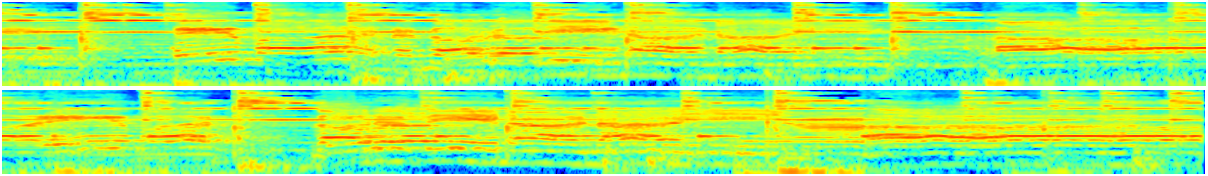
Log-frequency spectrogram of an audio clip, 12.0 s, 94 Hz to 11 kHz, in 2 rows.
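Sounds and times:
person singing devotional melody: 0:00.0 - 0:12.0
small hand cymbals ringing: 0:00.0 - 0:12.0.

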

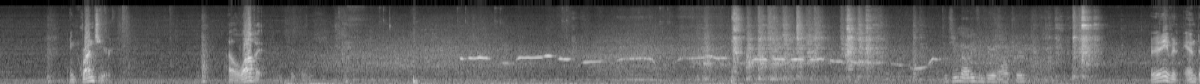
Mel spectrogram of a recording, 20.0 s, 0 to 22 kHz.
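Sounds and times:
person whistling a tune: 0:07.6 - 0:15.9.

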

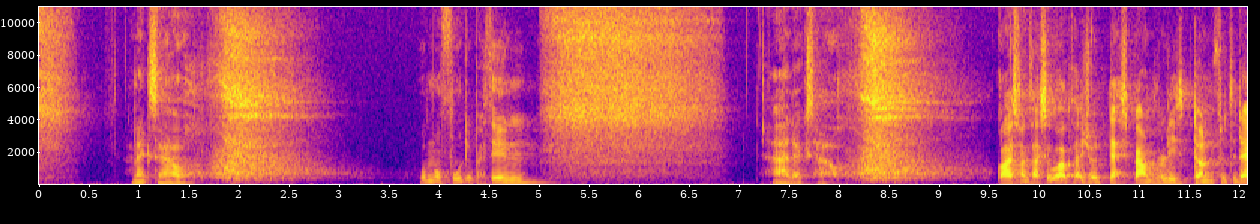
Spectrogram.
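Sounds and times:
man breathing in deeply: 0:00.0 - 0:00.5, 0:01.4 - 0:03.4, 0:05.0 - 0:07.0, 0:08.0 - 0:09.6.

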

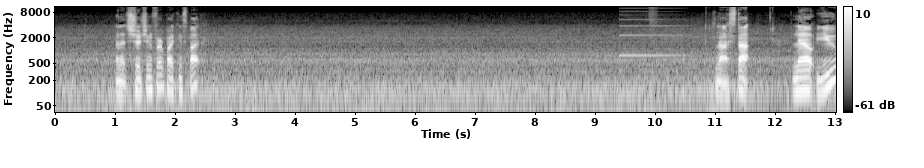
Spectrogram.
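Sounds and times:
car cabin hum: 0:00.0 - 0:13.0
dashboard chime: 0:09.4 - 0:10.7.

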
